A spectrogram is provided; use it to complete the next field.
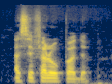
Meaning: acephalopodic, acephalopodous
- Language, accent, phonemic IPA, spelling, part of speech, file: French, France, /a.se.fa.lɔ.pɔd/, acéphalopode, adjective, LL-Q150 (fra)-acéphalopode.wav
